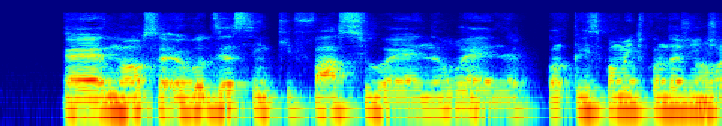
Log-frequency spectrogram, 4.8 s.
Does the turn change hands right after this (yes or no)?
no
